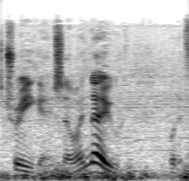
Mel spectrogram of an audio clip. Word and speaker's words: Trego: my only defense is I've been pronounced Trego for 25 years and it's Trigo so I know what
